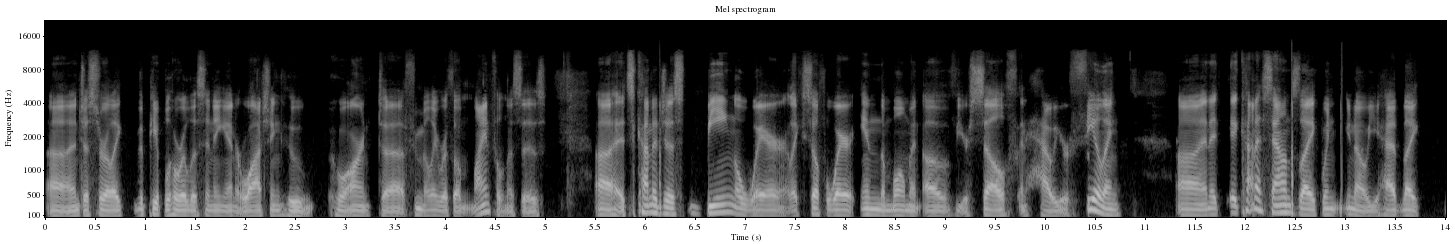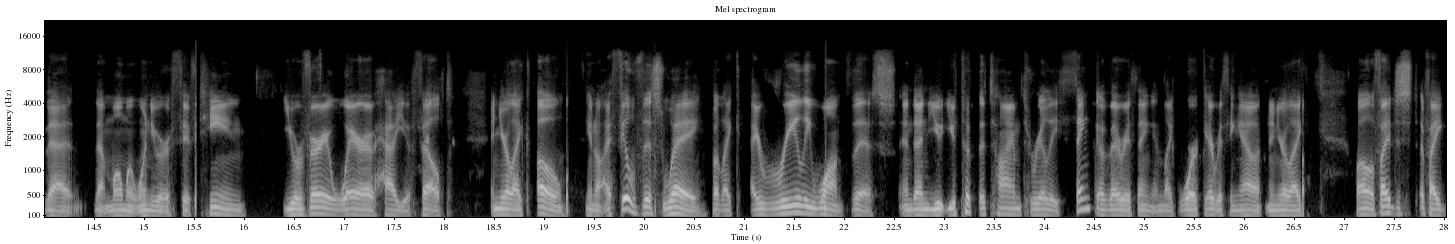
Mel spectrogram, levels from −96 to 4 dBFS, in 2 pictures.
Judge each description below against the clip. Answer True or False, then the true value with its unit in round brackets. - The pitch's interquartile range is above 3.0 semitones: True (3.4 semitones)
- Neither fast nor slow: False (240 wpm)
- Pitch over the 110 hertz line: False (105 Hz)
